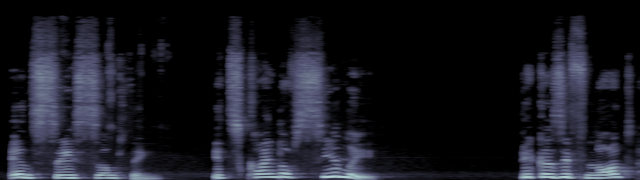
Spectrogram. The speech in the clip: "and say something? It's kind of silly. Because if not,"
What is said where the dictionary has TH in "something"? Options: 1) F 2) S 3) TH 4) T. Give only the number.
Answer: 3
